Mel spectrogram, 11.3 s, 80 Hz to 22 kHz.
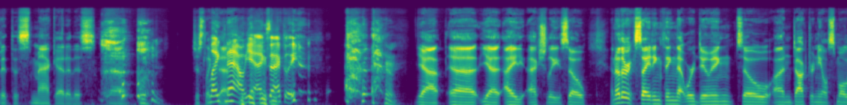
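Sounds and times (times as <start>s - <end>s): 
speech: 0.0s - 11.2s
person with a small cold clearing throat: 1.4s - 2.2s, 4.6s - 5.4s
laughter: 2.8s - 4.4s.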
